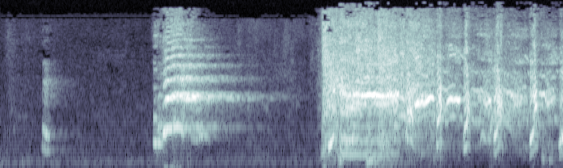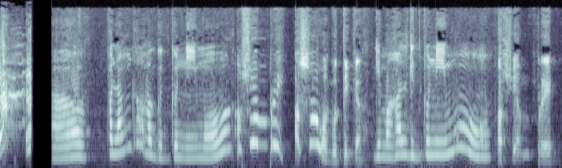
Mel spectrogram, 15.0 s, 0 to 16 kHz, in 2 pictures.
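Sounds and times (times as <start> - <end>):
man laughing hysterically: 4.3 - 7.9.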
